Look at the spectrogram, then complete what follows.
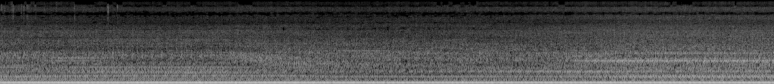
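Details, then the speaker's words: Lexus LS460 (port and direct injectors), cold start after sitting: rough idle with faint uneven shake and fuel-pump ticking; suspected misfire on cylinder 6, owner suspects a direct injector, will check injectors and compression. "there is a little bit of a vibration which is the misfire right now it sounds kind of rough it's been sitting it's a cold start"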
